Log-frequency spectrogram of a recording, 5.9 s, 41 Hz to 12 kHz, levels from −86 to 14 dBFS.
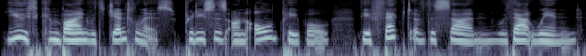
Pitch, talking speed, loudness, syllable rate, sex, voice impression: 205 Hz, 155 wpm, -20 LUFS, 4.5 syllables/s, female, very feminine, slightly young, adult-like, thin, slightly tensed, slightly powerful, bright, very clear, very fluent, slightly raspy, very cute, intellectual, very refreshing, sincere, calm, very friendly, very reassuring, unique, elegant, slightly wild, very sweet, very lively, strict, slightly intense, sharp, light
